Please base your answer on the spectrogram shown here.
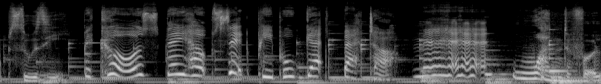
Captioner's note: bleats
